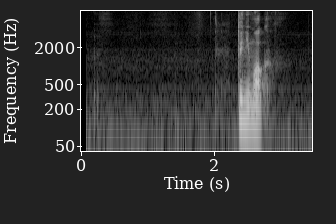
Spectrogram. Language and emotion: Russian, neutral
